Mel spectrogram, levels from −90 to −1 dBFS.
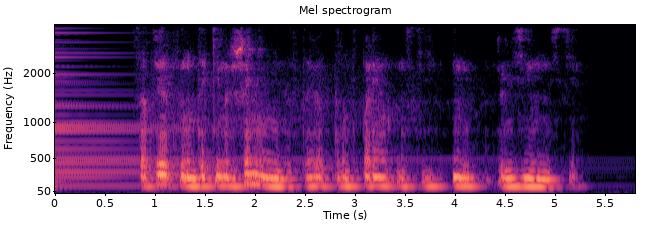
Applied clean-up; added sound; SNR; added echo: none; Acoustic guitar; 20 dB; none.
